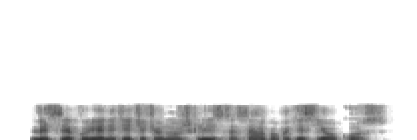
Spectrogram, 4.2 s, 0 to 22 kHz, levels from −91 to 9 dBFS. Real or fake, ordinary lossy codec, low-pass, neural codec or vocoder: real; AAC, 24 kbps; 5.4 kHz; none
